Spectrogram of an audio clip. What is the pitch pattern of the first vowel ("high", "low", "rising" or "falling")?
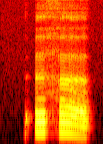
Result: high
